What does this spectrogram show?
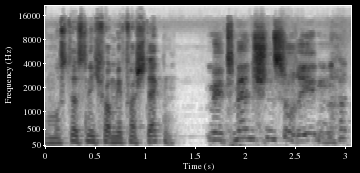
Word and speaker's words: verstecken: Verstecken is to hide. Remember to pronounce the V like an F, ja?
